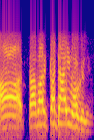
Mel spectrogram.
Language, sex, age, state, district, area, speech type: Maithili, male, 60+, Bihar, Muzaffarpur, rural, conversation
